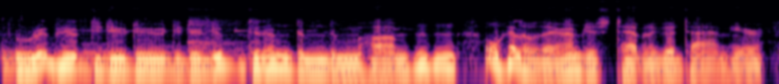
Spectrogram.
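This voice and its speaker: An older man hosting radio in a casual, unscripted way, folksy and rambling with hesitant pauses. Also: low-pitched, expressive, narrow, tinny audio, soft background music. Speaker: radio host.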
